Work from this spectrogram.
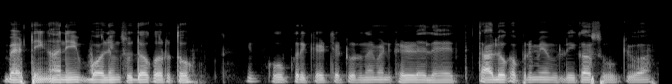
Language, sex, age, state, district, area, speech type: Marathi, male, 18-30, Maharashtra, Raigad, rural, spontaneous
